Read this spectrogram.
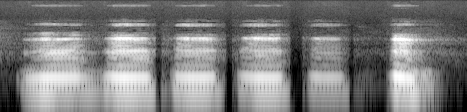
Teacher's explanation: my mouth is closed and the noise is coming out my nose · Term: ng sound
